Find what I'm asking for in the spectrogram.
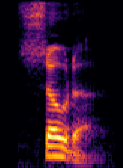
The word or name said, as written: soda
